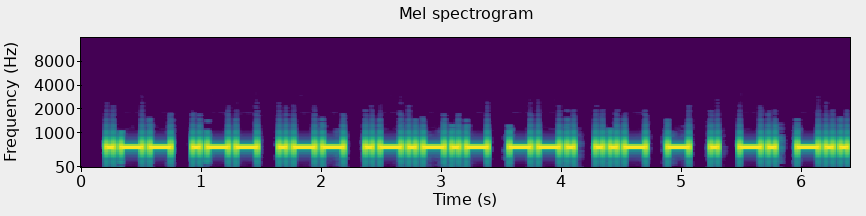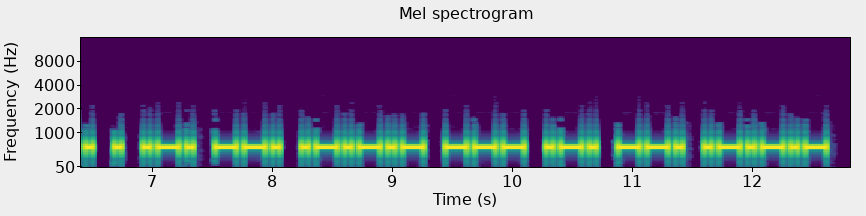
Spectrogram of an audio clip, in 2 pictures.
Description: Morse code, heard as a keyed tone, about 20 wpm, 600 Hz. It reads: WWW.GUTENBERG.ORG.
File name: winnie-20wpm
